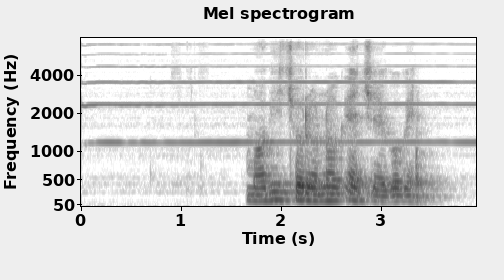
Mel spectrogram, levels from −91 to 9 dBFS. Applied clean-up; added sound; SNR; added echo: none; Bowed string instrument; 14 dB; reverberation time 0.5 s.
